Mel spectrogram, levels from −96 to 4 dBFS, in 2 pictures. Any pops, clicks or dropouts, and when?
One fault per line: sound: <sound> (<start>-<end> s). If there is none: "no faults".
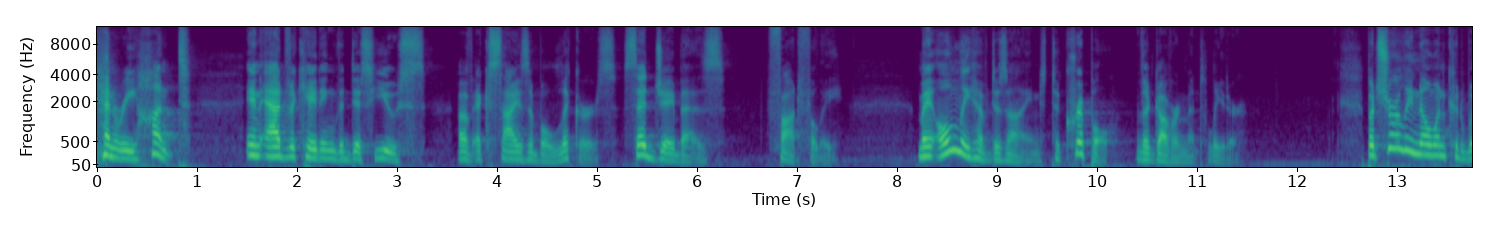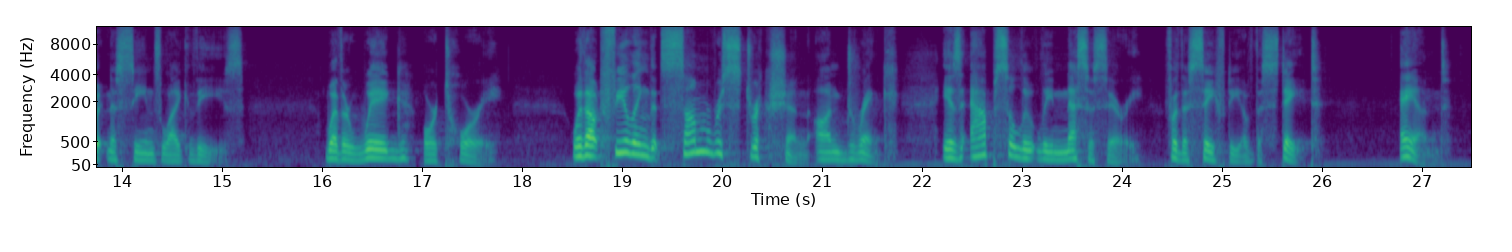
no faults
